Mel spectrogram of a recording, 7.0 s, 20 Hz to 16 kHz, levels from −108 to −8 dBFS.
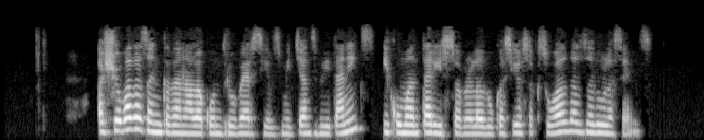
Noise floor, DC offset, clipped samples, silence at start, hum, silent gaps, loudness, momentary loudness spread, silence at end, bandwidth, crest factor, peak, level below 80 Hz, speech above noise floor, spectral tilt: -68 dBFS; under 0.1%; under 0.1%; 0.95 s; none; none; -22 LUFS; 11 LU; 0.65 s; 7.4 kHz; 18 dB; -4 dBFS; -68 dBFS; 47 dB; -6.5 dB/octave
